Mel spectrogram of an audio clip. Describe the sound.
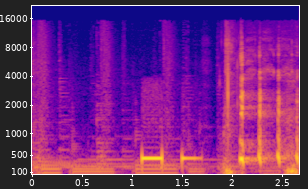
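Telephone signal of an incoming call: a steady electronic beep tone followed by a shorter one, then a burst of busier clattering sound.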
